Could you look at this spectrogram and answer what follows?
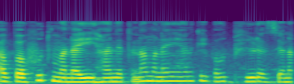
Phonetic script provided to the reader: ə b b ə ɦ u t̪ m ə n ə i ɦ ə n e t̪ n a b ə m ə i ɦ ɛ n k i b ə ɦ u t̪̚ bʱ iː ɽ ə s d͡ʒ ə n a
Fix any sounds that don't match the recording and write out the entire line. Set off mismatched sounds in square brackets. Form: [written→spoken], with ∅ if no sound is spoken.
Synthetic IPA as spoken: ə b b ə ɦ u t̪ m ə n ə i ɦ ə n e t̪ n a [b→m] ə [m→n] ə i ɦ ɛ n k i b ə ɦ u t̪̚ bʱ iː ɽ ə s d͡ʒ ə n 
